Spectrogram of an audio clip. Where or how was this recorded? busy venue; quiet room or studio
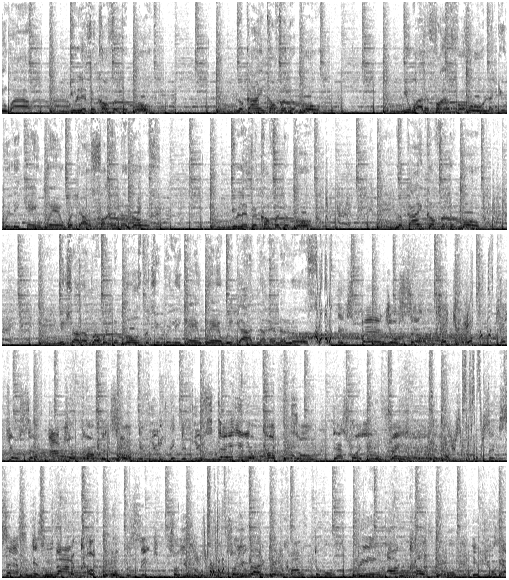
busy venue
